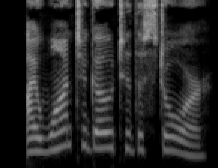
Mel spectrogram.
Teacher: The stress is on want and store. The words to and the are much softer. This creates the rhythm of English.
